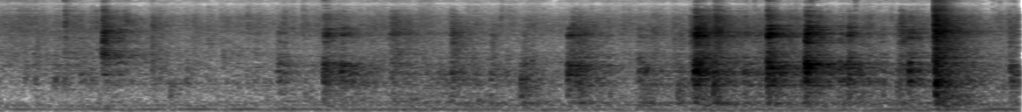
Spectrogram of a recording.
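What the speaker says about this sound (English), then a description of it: "I need to get a jar out of the boiling water" Clinks and knocks of a glass jar against a metal pot of boiling water as it is lifted out, a cluster of sharp clattering hits growing louder toward the end over a low hum.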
